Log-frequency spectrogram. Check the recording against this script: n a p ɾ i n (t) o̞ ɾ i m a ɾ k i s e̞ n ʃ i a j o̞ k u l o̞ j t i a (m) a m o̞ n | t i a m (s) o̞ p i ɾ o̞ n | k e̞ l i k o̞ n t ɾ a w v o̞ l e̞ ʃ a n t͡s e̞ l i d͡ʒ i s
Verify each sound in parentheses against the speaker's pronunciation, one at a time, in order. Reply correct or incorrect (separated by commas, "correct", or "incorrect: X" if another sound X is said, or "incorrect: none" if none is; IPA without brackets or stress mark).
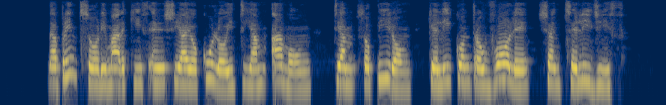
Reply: incorrect: t͡s, correct, correct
